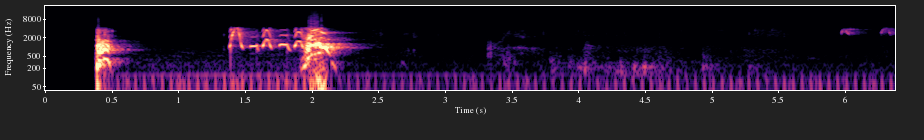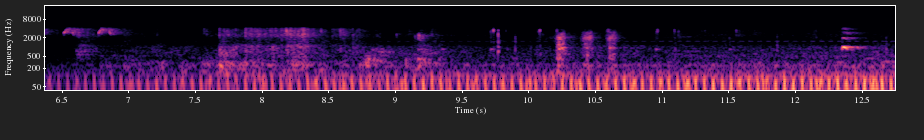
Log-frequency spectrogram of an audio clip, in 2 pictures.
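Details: Puppies playing: a sharp yelp, then two quick loud barks within the first two seconds, followed by quieter rustling, soft squeaky sounds and clicks.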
